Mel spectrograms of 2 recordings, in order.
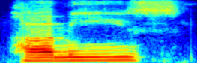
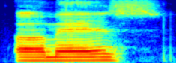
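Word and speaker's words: Hermès: Some people pronounce it Hermes. Hermes. Um, I think the correct pronunciation is a like a silent H. E R M E. Hermes. Ames.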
